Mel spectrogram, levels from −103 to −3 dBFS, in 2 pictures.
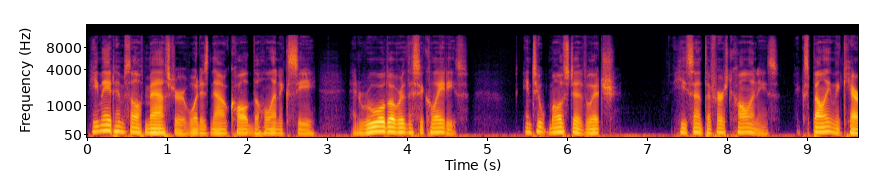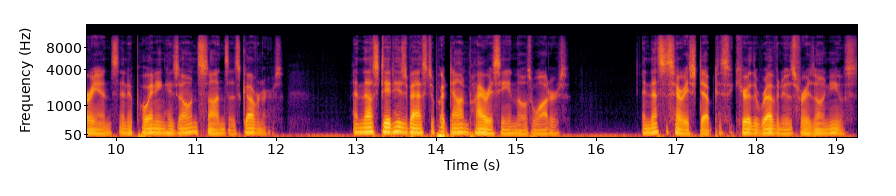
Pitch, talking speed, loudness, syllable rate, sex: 95 Hz, 180 wpm, -20 LUFS, 5.7 syllables/s, male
